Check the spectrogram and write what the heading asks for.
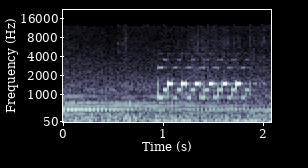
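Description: Electronic telephone ringing: a fast warbling trill between two pitches, lasting about a second and starting about a second in. It sounds over the fading tail of a held music note.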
